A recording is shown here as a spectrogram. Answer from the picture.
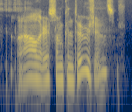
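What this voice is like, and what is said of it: Imitates another person's voice. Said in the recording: “my impression of Ray Romano”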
